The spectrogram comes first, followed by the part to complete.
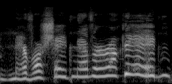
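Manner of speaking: shrill, very high, loud woman's voice. Retelling what a wife said: female version of Connery's voice. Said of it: "That was my female version of his voice".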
